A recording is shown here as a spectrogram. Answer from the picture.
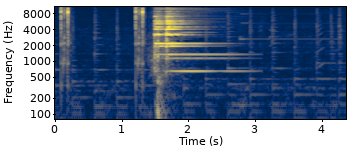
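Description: YouTube subscribe-button animation sound effect: quick mouse clicks near the start and again just after a second in, then a bright bell ding that rings out for about a second and a half, over background music.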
